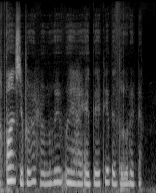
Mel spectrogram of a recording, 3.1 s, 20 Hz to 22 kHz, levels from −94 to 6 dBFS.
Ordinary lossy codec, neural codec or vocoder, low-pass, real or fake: none; codec, 44.1 kHz, 1.7 kbps, Pupu-Codec; none; fake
